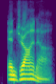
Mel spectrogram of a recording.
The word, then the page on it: angina: American English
